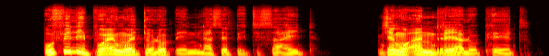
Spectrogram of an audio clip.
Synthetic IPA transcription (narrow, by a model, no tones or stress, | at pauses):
ufilipʰuwajɛŋwɛd̥ʱɔlɔb̥ʱenilasɛb̥ʱetʰʼisaid̥ʱḁ | nd͡ʒʱɛŋɔandrɛjalɔpʰeːtʰu̥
